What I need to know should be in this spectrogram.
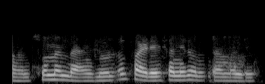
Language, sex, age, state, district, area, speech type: Telugu, female, 60+, Andhra Pradesh, Kakinada, rural, conversation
